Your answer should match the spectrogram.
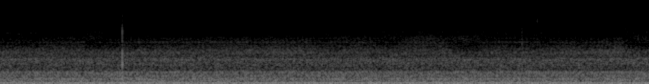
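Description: Steady low background hum with an even noise haze, like distant traffic ambience, and one faint click about one and a half seconds in.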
